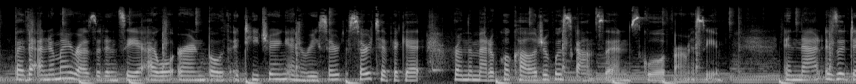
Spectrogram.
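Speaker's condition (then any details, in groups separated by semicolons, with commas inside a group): No condition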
